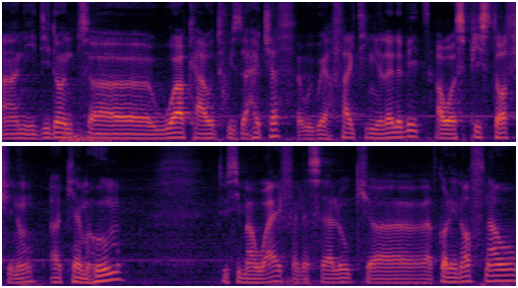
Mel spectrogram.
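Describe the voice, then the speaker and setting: With a French accent, a man speaks at a very deep, low pitch. His pace is moderate and his pitch variation ordinary. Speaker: pastry chef. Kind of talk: podcast interview. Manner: halting.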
